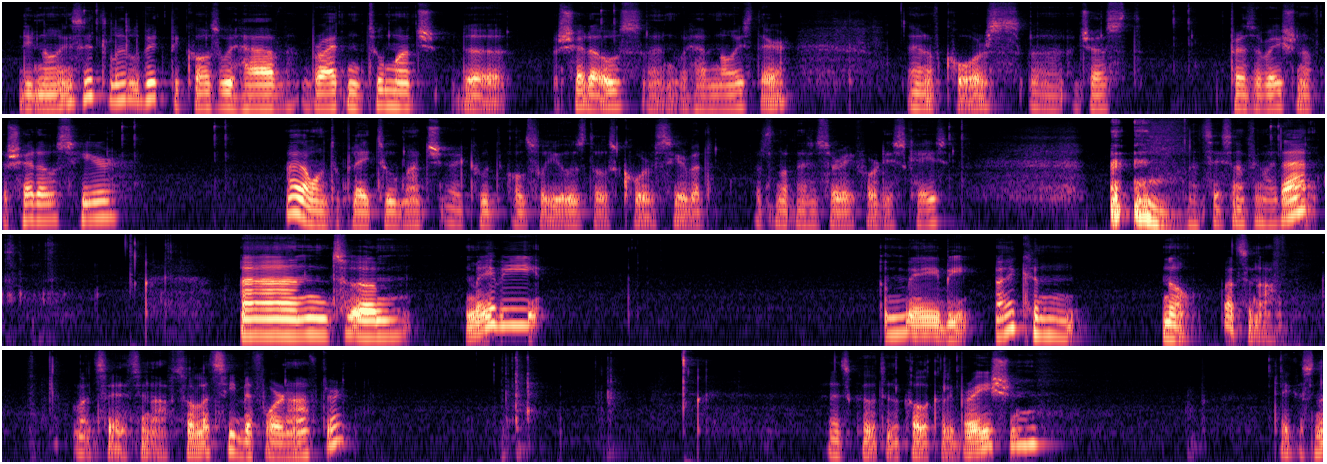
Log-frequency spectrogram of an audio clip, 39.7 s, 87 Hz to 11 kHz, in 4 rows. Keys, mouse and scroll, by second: 0.6 click, 4.4 click, 4.9-8.8 middle drag, 8.8 click, 9.2 middle click, 10.8 click, 11.5 click, 17.0 click, 19.4 click, 19.8-20.4 scroll down 2, 21.2 scroll down 1, 33.6 ctrl+shift+l, 36.8 click, 39.2 click.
